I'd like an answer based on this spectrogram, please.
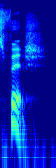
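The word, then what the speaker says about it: ghoti: e yeah and then how is uh TI pronounced in the word Nation sh yeah goatee g h o TI is fish what the hell yeah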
